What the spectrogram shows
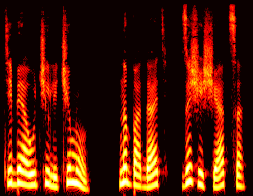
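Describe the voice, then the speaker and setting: A woman's voice: fairly high pitch, moderate pace, dark tone, dry recording, clean studio sound, lightly acted. A woman voicing a slight young swordfighting girl who talks in a snappish, mocking way. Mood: impatient.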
